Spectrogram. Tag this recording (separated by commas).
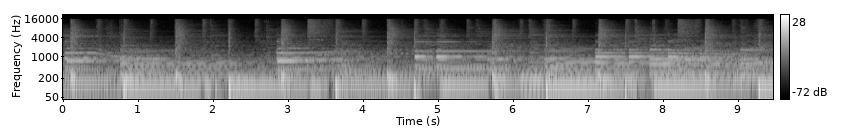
Music, Tender music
